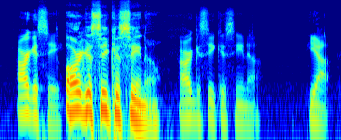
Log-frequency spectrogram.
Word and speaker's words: Argosy: 11th and uh uh Chris Denman is writing pronounce Argus e argussy Argosy Argosy Casino Argosy Casino yeah please show up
